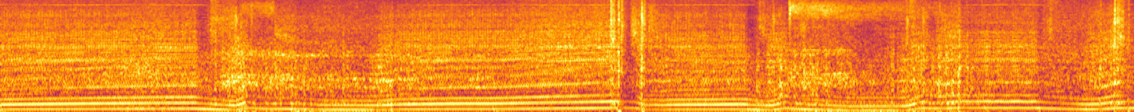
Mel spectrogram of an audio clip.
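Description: A car engine roars steadily, its pitch dropping with each gear change.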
